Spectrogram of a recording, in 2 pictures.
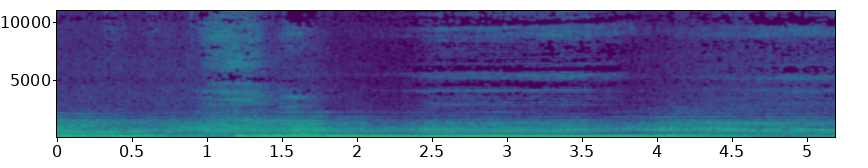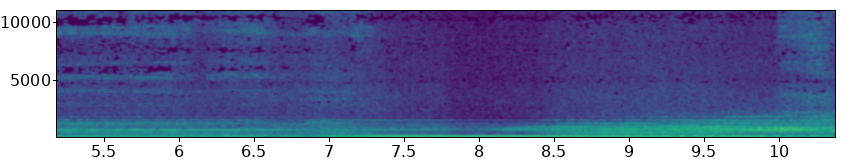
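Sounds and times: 
Tibetan singing bowls ringing in a sound-healing session: 0:00.0 - 0:10.3.

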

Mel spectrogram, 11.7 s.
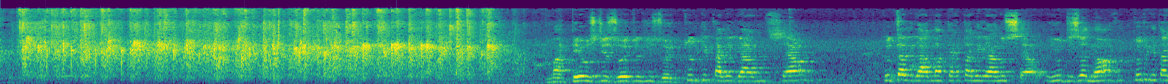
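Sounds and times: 
audience clapping: 0:00.0 - 0:05.4
speech: 0:05.5 - 0:11.6.

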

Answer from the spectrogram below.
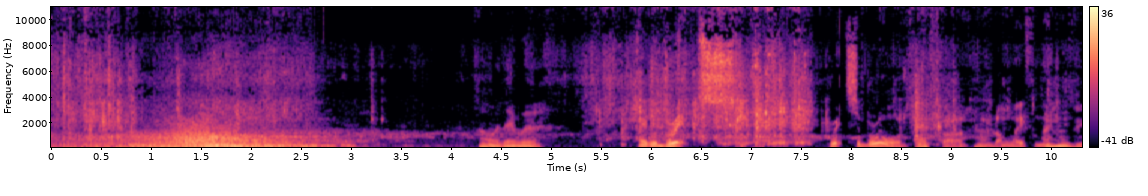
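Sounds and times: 
car approaching on road: 0:00.0 - 0:05.4
speech: 0:04.3 - 0:05.1, 0:05.9 - 0:06.5, 0:07.8 - 0:10.2.

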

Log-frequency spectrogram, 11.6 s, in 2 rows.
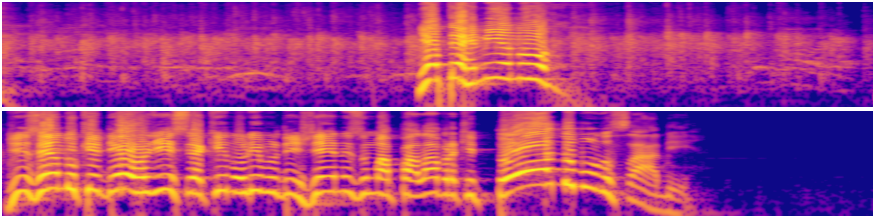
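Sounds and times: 
audience applauding: 0:00.0 - 0:06.3
speech: 0:02.8 - 0:03.8, 0:05.8 - 0:10.5.

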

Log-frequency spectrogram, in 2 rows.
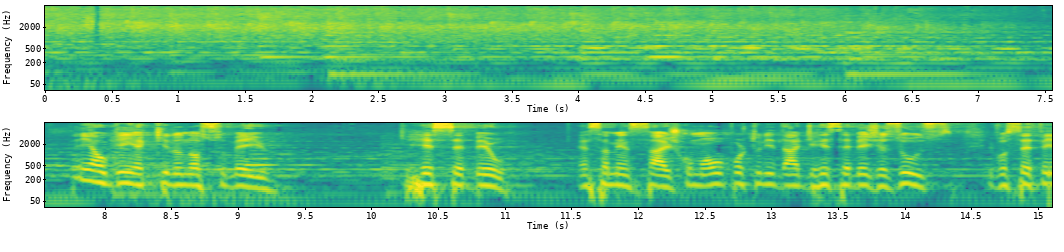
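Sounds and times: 
audience applause: 0:00.0 - 0:07.7
speech: 0:07.8 - 0:09.4, 0:10.2 - 0:15.0.

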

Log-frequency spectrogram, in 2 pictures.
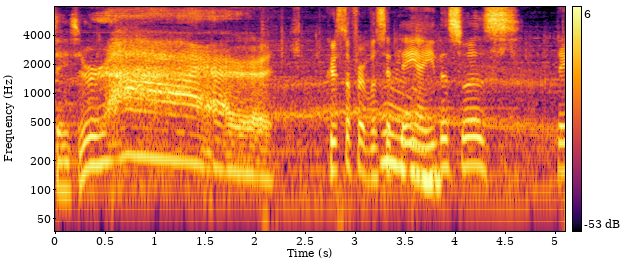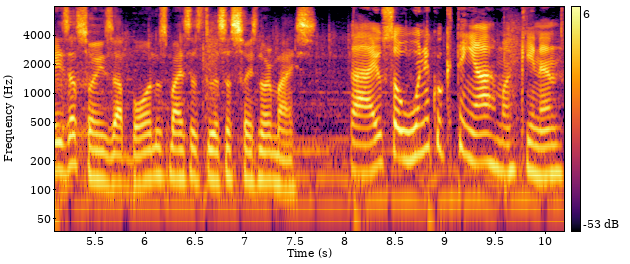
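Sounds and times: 
speech: 0:00.0 - 0:01.0, 0:01.7 - 0:10.1
voice imitating a creature's scream: 0:00.3 - 0:06.1.

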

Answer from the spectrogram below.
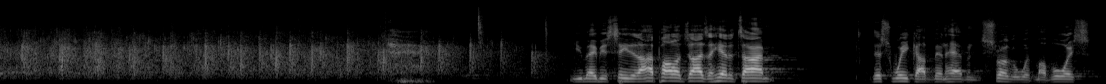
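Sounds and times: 
audience clapping hands: 0:00.0 - 0:05.6
speech: 0:05.7 - 0:07.8, 0:08.7 - 0:11.0.

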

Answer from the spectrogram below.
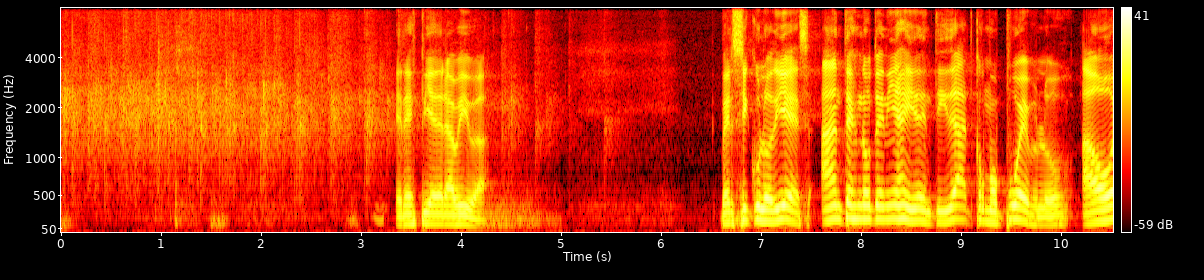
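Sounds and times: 
audience applause: 0:00.0 - 0:05.0
speech: 0:03.3 - 0:04.4, 0:06.6 - 0:10.5.

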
